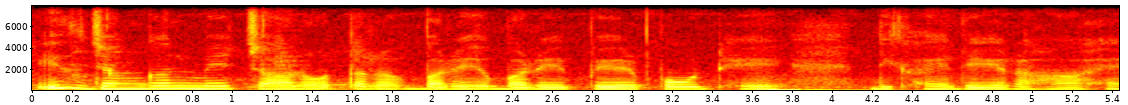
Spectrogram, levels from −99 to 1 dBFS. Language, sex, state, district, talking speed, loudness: Hindi, female, Arunachal Pradesh, Lower Dibang Valley, 145 wpm, -18 LUFS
